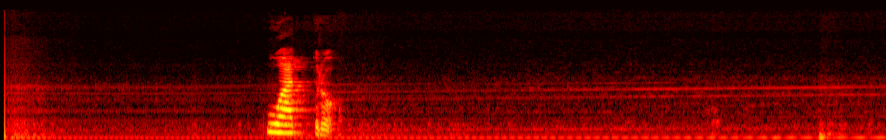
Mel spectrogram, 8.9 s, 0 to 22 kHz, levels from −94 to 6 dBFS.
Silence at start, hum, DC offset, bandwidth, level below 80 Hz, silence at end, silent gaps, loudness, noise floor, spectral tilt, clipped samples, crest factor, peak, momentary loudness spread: 0.15 s; none; under 0.1%; 15.5 kHz; -60 dBFS; 0.6 s; none; -25 LUFS; -60 dBFS; -6.5 dB/octave; under 0.1%; 26 dB; -8 dBFS; 31 LU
